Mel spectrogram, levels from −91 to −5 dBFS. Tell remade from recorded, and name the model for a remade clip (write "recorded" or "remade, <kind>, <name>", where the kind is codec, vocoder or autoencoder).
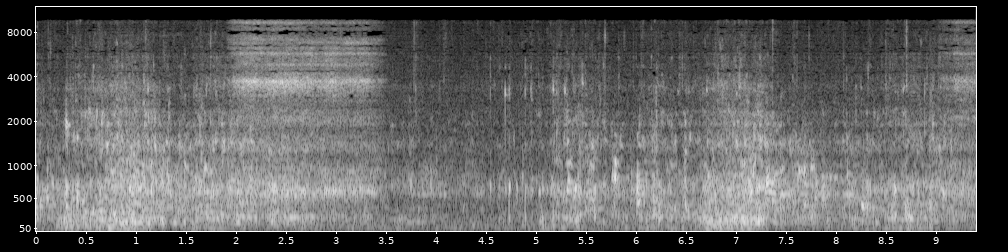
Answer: remade, vocoder, Vocos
